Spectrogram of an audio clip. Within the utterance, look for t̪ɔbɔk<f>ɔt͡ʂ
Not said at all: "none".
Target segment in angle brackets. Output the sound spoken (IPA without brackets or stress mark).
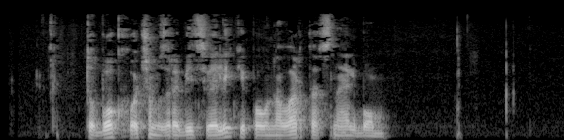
x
